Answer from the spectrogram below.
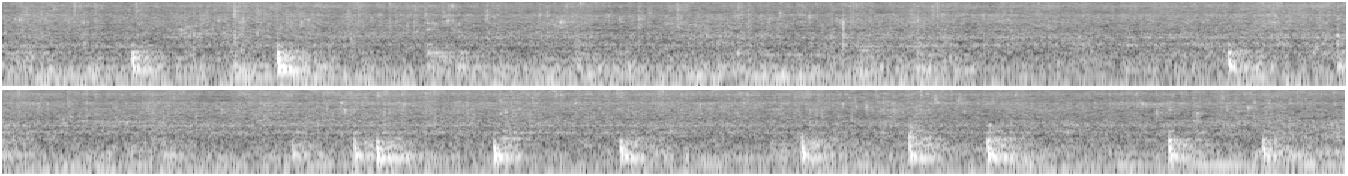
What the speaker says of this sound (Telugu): ఇలా ఆనియన్స్ వేగనిద్దాము. కొంచెం కరివేపాకు వేస్తున్నాము.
